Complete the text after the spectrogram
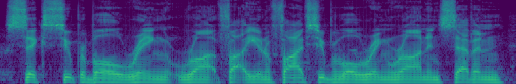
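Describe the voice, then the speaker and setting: A man's voice: fairly low pitch, fairly even intonation, normal speed, fairly bright tone. A man hosting a sports talk show, asking eager questions and often repeating words as he starts them. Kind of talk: radio interview.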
